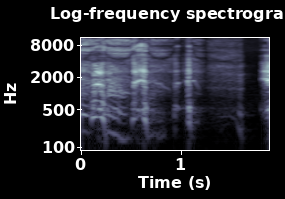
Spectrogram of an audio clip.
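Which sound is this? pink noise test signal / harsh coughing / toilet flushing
harsh coughing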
